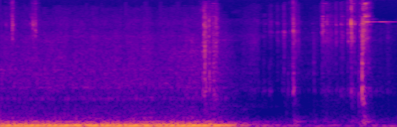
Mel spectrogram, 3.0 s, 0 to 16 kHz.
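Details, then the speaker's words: 1972 Ferrari 365GTC/4 V12 non-runner, first start attempt after checking all the carburetors (all squirting, fuel rail filled): deep rumble as it catches, runs about 1.5 seconds and cuts out. Fuel delivery through the carburetors was the fault. "let's see if it'll um fire up because uh checked all the carburetors I think they're all squirting and the fuel rail is filled and uh let's see what happens look at [Music] that we're"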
